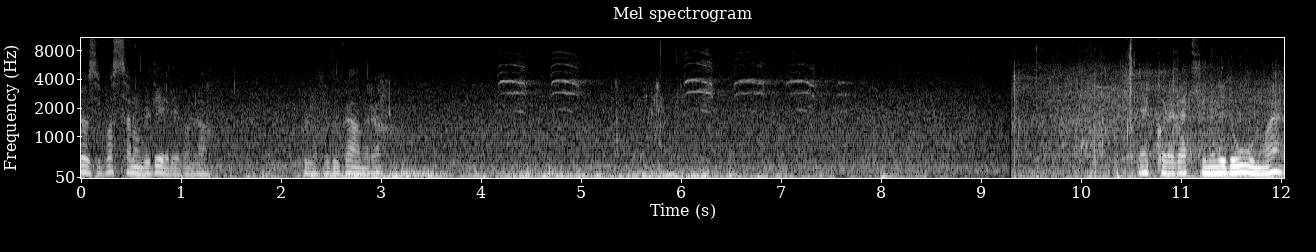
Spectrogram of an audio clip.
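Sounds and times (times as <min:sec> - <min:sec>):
bird calling: 0:04.2 - 0:05.2, 0:06.0 - 0:07.9.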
